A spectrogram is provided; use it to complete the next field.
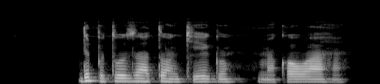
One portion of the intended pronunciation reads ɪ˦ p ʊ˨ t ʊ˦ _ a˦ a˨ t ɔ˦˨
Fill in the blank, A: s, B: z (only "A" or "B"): B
